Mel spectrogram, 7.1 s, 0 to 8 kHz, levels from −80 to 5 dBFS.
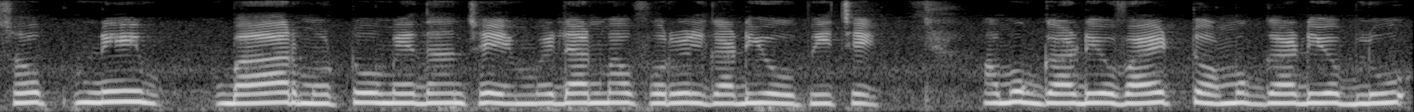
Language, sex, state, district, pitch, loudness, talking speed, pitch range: Gujarati, female, Gujarat, Gandhinagar, 250 Hz, -13 LUFS, 155 wpm, 245-255 Hz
